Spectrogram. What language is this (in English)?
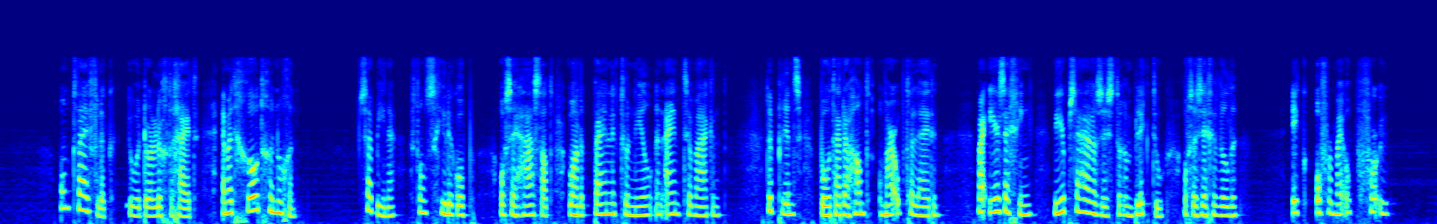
Dutch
